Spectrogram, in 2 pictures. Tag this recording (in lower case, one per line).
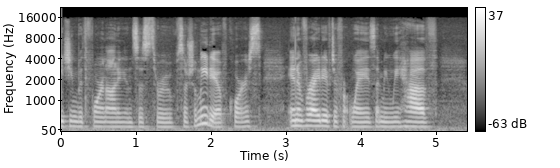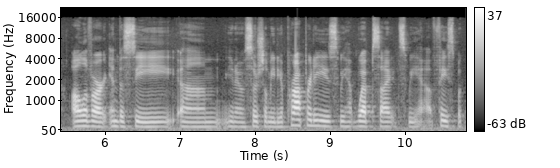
speech
inside a small room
